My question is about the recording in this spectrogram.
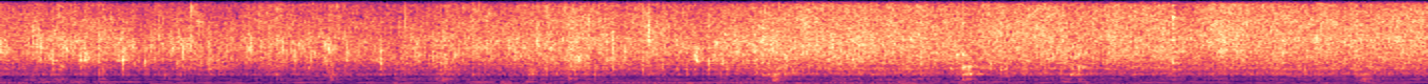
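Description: Sliced onions sizzling as they fry in hot ghee in an aluminium pressure cooker, being fried to turn crisp. A metal slotted spoon stirs them, with a few sharp clicks against the pot.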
